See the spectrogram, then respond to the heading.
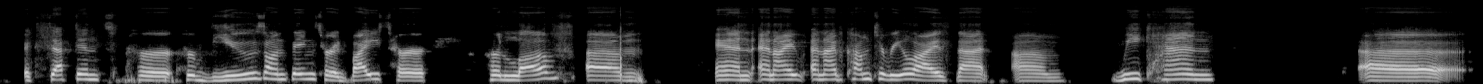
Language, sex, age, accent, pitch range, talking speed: English, female, 30-49, American, 175-220 Hz, 100 wpm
